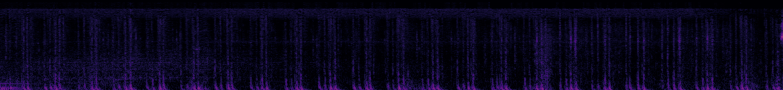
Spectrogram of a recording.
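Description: A horse gallops uphill in Assassin's Creed Odyssey, its hooves clip-clopping in a quick, steady rhythm that runs the whole stretch, close and clear, with faint game ambience behind.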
